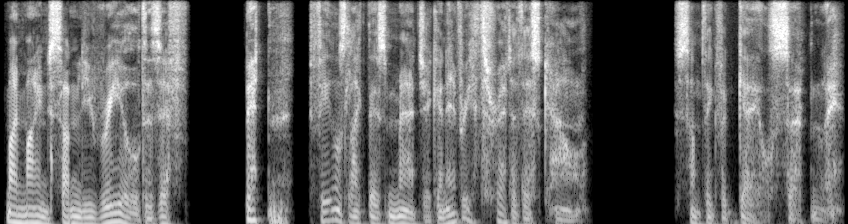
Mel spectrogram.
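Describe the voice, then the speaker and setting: An actor playing a haughty, self-assured adventurer in a fantasy video game, with a measured, dramatic and superior delivery. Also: male voice, low voice, lively intonation, husky, dry recording, studio quality. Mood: muttering, musing. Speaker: voice actor of a player character. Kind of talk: scripted video game character lines and narration.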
